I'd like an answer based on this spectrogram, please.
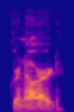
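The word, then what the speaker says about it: Greenard: Grunard. I know it's not pronounced how it's spelled, but Iard Granard.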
